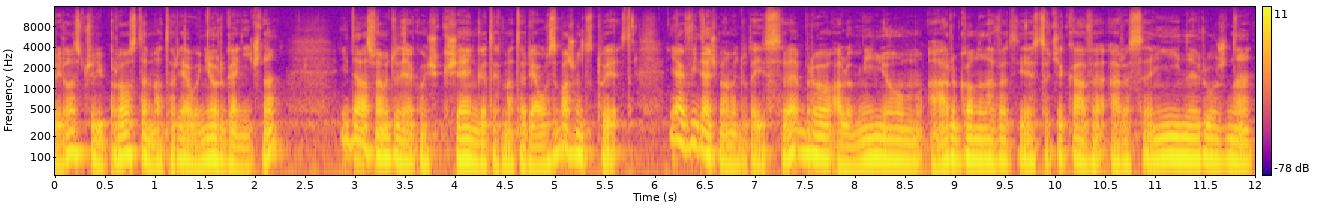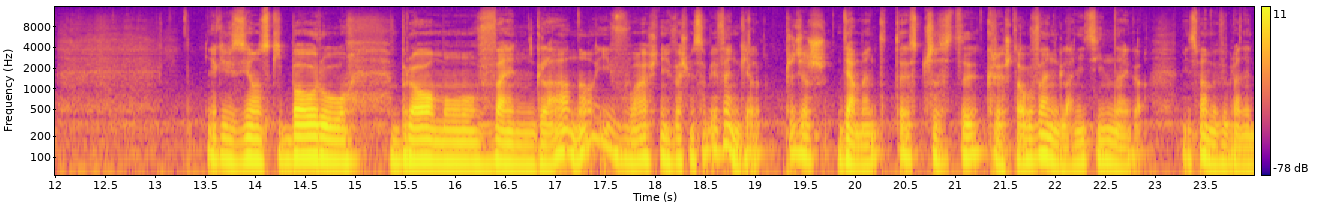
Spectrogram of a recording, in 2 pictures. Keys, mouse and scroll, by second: 0.3 click, 4.3 click, 11.0-11.8 scroll down 1, 12.3 scroll down 1, 14.7-15.0 scroll down 1, 15.7-16.3 scroll down 1, 21.5 click, 23.5 click.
